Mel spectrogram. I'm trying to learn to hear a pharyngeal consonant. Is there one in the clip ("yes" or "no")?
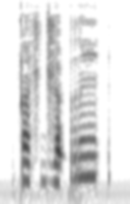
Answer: no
